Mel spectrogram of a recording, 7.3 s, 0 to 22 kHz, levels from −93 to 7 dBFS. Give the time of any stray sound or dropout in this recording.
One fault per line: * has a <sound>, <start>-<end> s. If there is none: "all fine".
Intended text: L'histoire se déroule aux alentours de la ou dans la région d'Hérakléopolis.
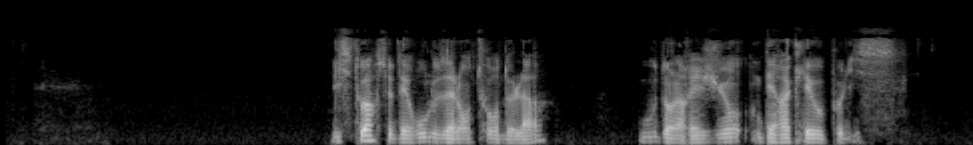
all fine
